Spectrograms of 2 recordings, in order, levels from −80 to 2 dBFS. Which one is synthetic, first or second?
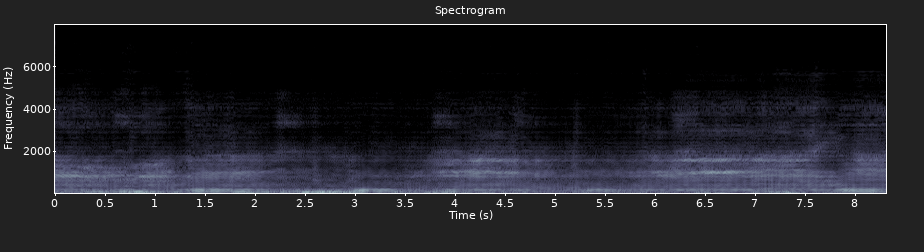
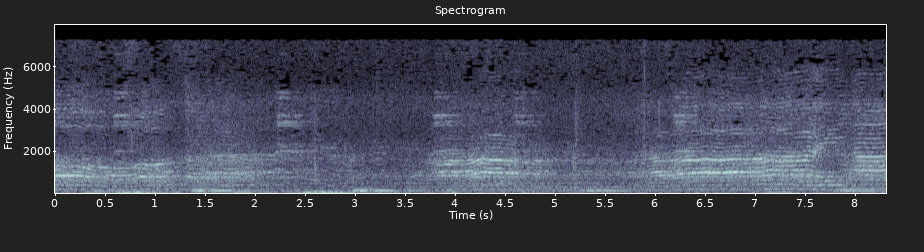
first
